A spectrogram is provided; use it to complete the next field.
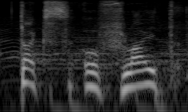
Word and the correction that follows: Facts of Life: Facts of Life. – Voilà, je l'ai mal prononcé, désolé.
